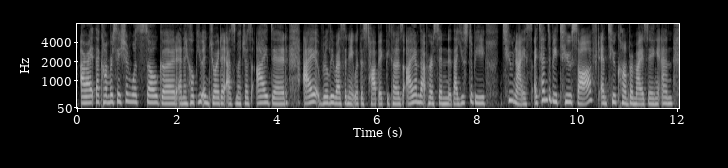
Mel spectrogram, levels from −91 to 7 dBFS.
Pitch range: 190-230 Hz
